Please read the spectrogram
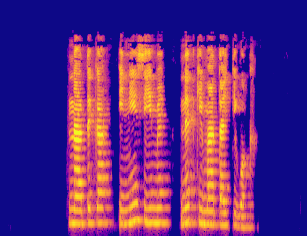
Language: Yaqui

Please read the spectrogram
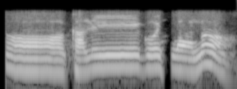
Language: Assamese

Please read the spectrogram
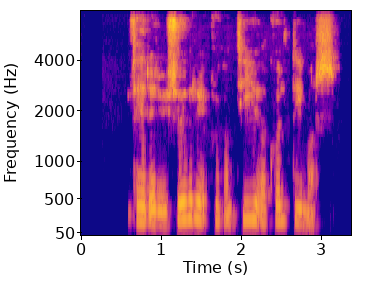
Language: Icelandic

